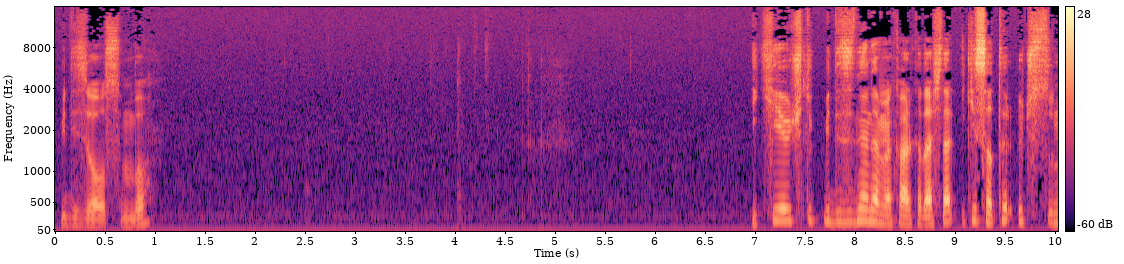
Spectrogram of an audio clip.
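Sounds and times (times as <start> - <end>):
computer keyboard keystrokes: 4.0 - 4.4.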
